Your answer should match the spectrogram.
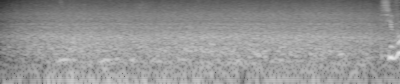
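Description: Steady hiss of falling rain, fading in at the start and holding evenly.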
